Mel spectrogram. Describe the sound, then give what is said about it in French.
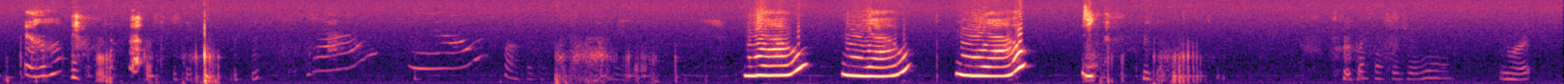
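A cat lets out three loud, drawn-out meows in close succession, with softer mewing and some people talking before and after. “Oh, le chat, il s'est enfui.”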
